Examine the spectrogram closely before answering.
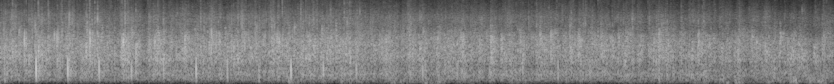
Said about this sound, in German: Ich glaube, auch da ist ein richtiger Applaus nötig.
